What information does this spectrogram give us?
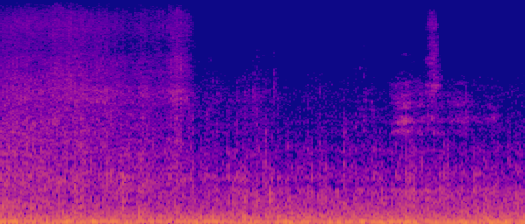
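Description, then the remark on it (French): Steady rushing water while crossing a small river, a continuous broad wash mixed with heavy wind buffeting the microphone and a low rumble throughout, with no clear pauses. “On traverse une petite rivière.”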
